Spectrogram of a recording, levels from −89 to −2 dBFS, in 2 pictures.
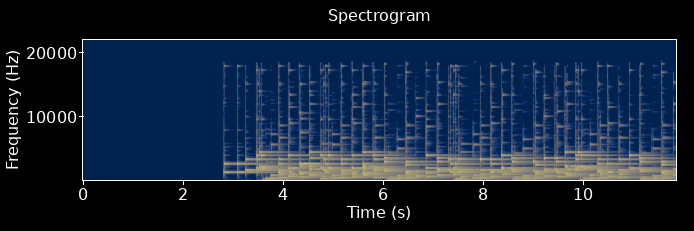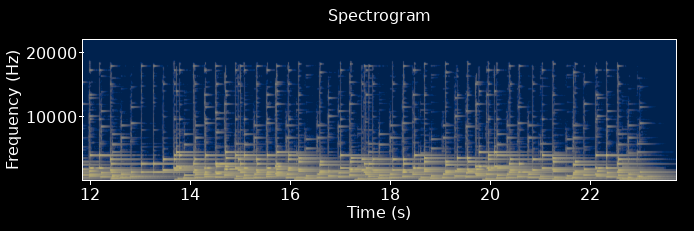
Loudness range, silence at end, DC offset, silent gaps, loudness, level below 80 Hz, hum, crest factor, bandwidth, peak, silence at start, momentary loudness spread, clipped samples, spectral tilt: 3 LU; 0 s; under 0.1%; none; -23 LUFS; -72 dBFS; none; 18 dB; 19 kHz; -8 dBFS; 2.8 s; 5 LU; under 0.1%; -2.5 dB/octave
